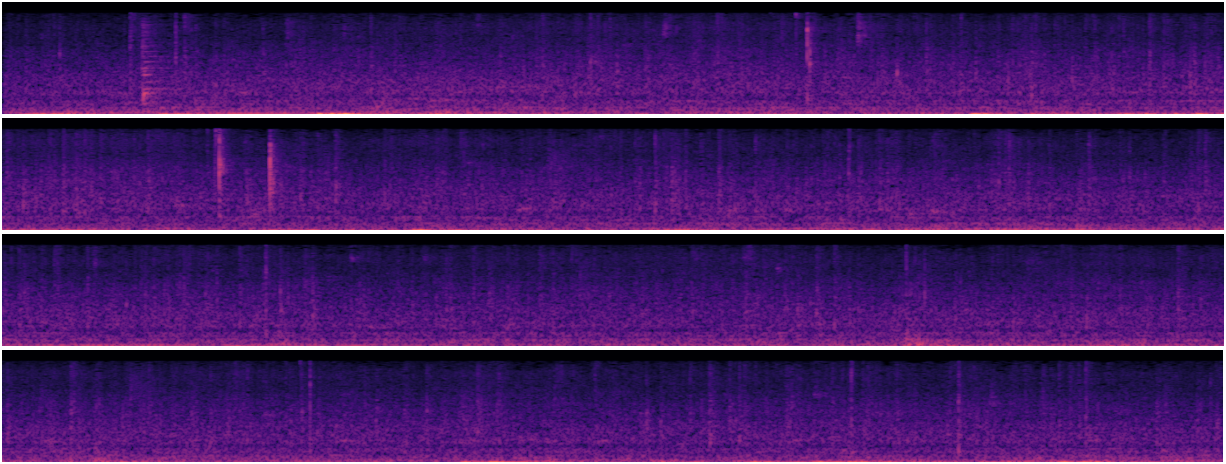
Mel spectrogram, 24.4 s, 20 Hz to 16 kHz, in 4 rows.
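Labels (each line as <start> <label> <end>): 0.0 Soft rain falling. 24.4
0.7 A raindrop lands on metal. 1.1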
